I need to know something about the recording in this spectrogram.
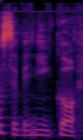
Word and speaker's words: Sebenico: un esperto della storia di Sebenico, giusta l'accento, Sebenico nel Medioevo, e ci parlerà del sistema di diritto e giustizia infatti a Sebenico.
